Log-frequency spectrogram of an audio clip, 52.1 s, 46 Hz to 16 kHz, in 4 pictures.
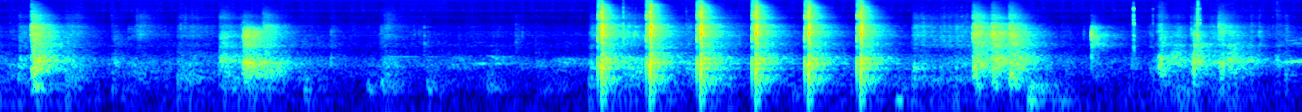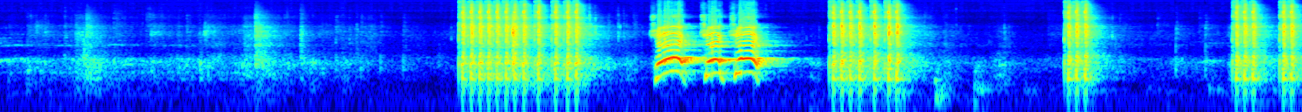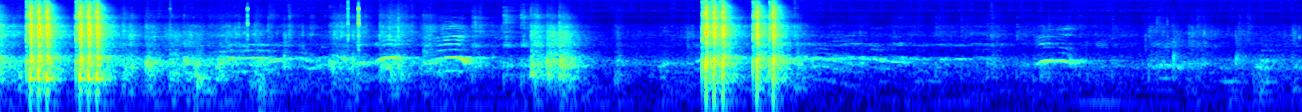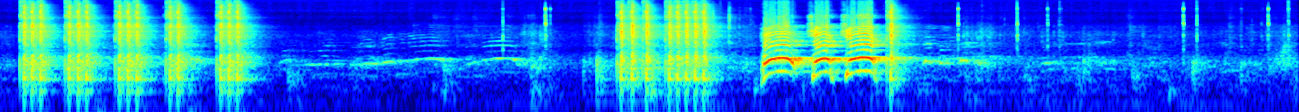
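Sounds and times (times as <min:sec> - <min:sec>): paintball marker rapid shots: 0:17.6 - 0:19.2, 0:21.3 - 0:22.3, 0:23.7 - 0:24.2, 0:25.4 - 0:27.4, 0:33.1 - 0:34.0, 0:39.3 - 0:41.8, 0:45.2 - 0:46.5.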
